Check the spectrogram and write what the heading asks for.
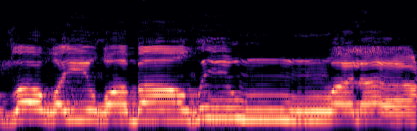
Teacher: دو زیر کی تنوین کے بعد حروف یرملون میں واو ہے تو یہاں پر ادغام غنہ کریں گے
